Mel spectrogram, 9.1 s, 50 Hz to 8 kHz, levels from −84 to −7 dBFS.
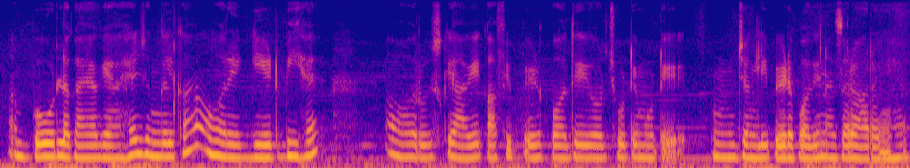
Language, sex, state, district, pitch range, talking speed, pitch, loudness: Hindi, female, Chhattisgarh, Bilaspur, 175-190 Hz, 170 wpm, 180 Hz, -27 LUFS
